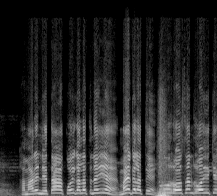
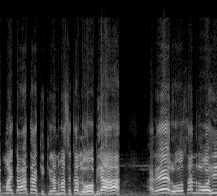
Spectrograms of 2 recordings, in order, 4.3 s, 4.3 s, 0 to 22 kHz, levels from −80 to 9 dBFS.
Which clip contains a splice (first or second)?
first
